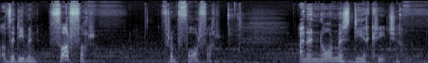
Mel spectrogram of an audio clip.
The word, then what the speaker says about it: Forfar: From Forfar.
